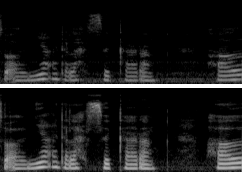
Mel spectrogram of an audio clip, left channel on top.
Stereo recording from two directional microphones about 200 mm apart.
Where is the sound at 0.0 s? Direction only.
55° right (ahead or behind).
